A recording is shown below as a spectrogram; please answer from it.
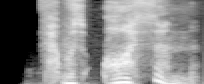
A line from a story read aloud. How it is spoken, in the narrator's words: Anna whispered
